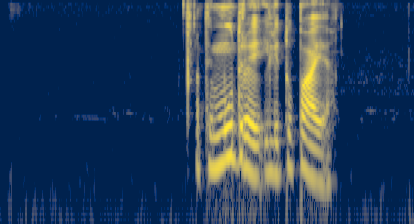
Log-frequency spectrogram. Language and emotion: Russian, angry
